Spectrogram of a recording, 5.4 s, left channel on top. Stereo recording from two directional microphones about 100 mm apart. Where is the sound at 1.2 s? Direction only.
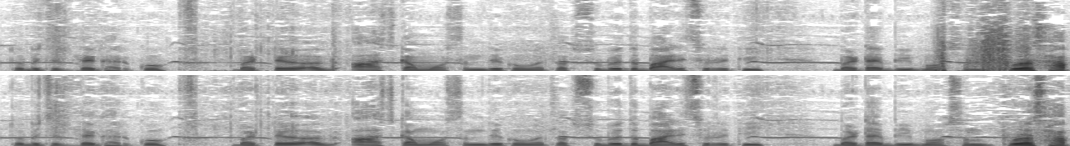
25° right (ahead or behind).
